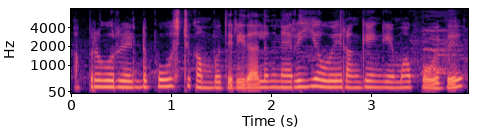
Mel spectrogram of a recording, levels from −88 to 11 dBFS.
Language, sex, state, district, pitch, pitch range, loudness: Tamil, female, Tamil Nadu, Kanyakumari, 215 Hz, 205-230 Hz, -15 LUFS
